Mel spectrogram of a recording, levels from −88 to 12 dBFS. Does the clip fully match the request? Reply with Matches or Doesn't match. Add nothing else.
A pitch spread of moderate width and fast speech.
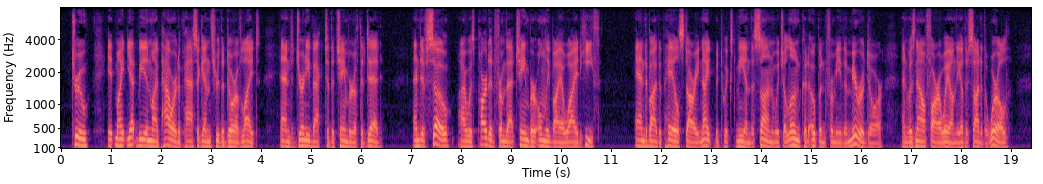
Matches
